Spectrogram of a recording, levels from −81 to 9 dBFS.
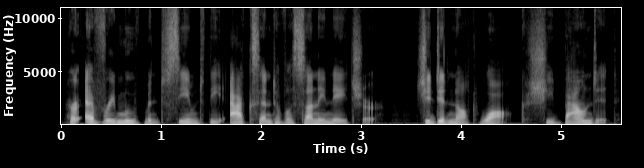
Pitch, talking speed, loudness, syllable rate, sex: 160 Hz, 160 wpm, -23 LUFS, 5.4 syllables/s, female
